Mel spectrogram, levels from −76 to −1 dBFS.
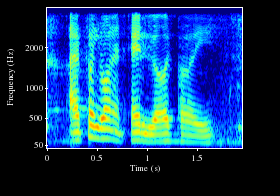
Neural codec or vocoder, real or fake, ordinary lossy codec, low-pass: codec, 16 kHz, 0.5 kbps, X-Codec, HuBERT features, trained on general audio; fake; none; 3.6 kHz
